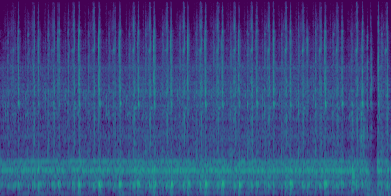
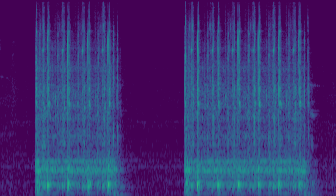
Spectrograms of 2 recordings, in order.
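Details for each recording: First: Sewing machine with a fresh needle stitching microfiber sample: quick, even stitch ticking with no catches or thumps; needle pierces cleanly, normal stitching, unlike the knocking of a blunt or burred needle. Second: Teraz założyłem igłę z zadziorem. Mam nadzieję, że słychać takie jakby szarpnięcia,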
